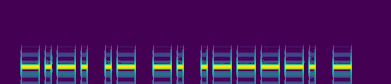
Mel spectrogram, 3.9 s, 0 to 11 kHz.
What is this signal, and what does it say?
Morse code, heard as a keyed tone, about 20 wpm, 700 Hz. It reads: CAN'T
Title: A Sound Of Thunder 20wpm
